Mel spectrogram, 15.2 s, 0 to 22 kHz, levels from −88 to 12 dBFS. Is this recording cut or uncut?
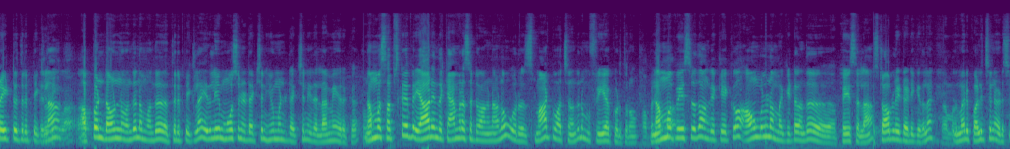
cut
